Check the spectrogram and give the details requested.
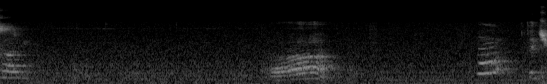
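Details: Pet male parrot speaking to its owner, saying sorry after biting her during the week; two short voice-like phrases with clear harmonics near the third and fifth seconds, otherwise a quiet indoor room.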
